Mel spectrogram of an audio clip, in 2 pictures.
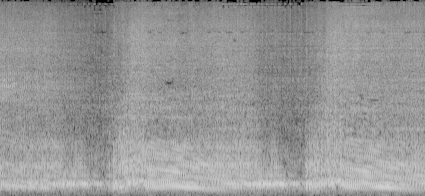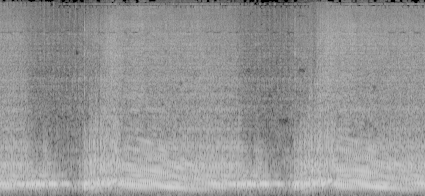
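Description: Motorcycle engine on a sidecar outfit being blipped, each rise in revs followed by the revs falling back. It happens four times, about every two and a half seconds.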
